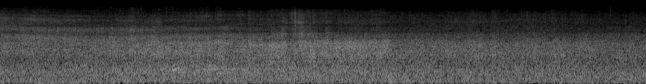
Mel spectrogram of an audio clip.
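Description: Steady hiss of a rainy city street: rain and traffic tyres on wet pavement, a little louder in the first few seconds.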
